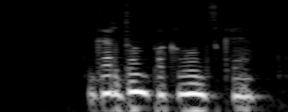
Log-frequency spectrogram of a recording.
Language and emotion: Russian, neutral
